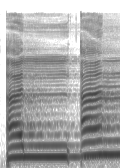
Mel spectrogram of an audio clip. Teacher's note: alif lam menghadapi huruf qamariah yaitu Hamzah maka lam dibaca jelas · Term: alif lam qamariah, alif lam qamariyah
